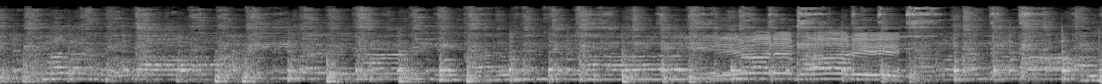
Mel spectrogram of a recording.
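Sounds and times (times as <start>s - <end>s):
light jingling percussion: 0.0s - 11.0s
person chanting a mantra: 7.1s - 9.2s.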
